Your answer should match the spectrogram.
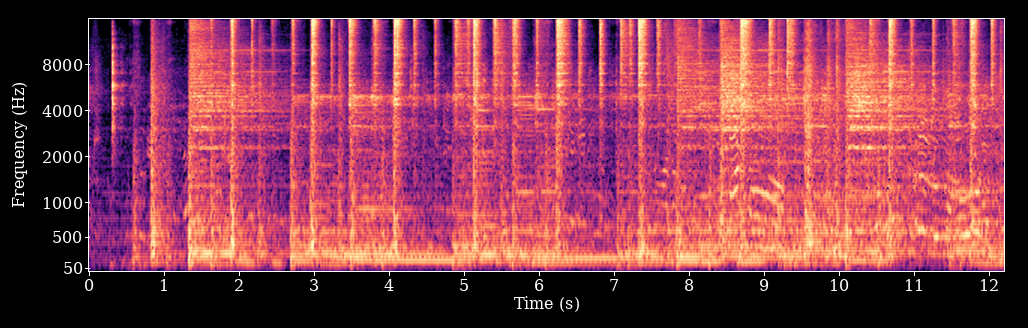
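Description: Live band playing a rock song on drum kit and guitars: a few scattered drum hits, then from just over a second in the full band comes in with a steady beat over held bass notes. A voice comes in near the end.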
